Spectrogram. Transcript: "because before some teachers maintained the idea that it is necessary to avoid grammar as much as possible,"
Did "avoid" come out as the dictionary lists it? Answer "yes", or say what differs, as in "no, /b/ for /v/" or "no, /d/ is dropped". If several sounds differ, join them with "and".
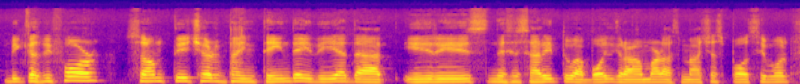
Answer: no, /b/ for /v/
